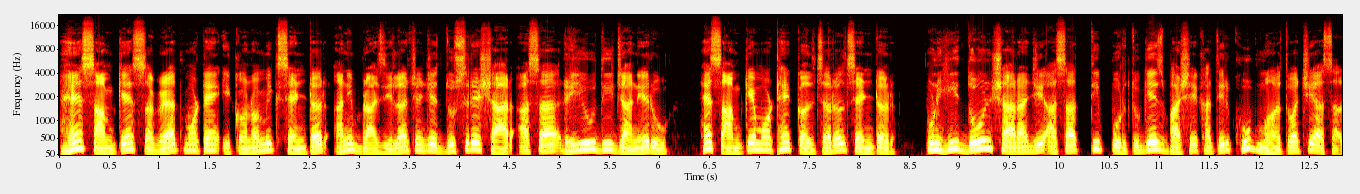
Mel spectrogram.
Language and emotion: Goan Konkani, neutral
